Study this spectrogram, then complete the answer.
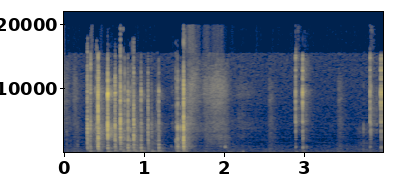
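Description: Rapid typing on a computer keyboard, a quick run of crisp clicks followed by a pause and then a few scattered keystrokes, close and fairly quiet.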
